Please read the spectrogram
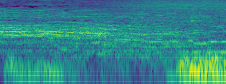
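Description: A crowd of children shouting and cheering together, with the dance music's bass mostly dropped out; the music thumps back in just before the end.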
